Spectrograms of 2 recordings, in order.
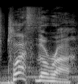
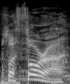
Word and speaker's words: plethora: pointed out that I was an idiot it's plethora not plethora stupid Worcestershire sauce it's pronounced horsesha shy shy shy ER sauce epitome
